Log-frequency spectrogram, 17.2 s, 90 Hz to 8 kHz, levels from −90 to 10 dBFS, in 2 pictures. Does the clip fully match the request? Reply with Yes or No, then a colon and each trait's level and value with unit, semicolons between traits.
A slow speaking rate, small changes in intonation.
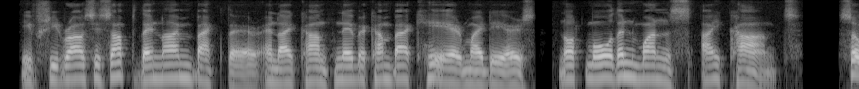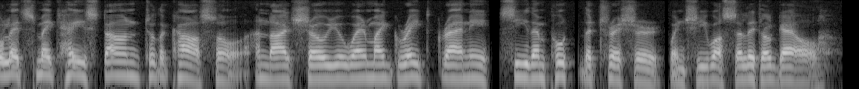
No: average, 175 wpm; narrow, 2.1 semitones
